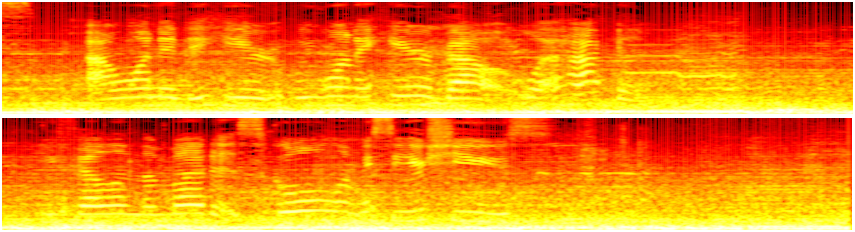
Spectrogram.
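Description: Steady low rumble inside a car's cabin, with untranscribed talking over it in two stretches.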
